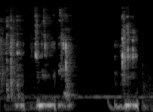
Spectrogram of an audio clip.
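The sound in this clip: A few quick clusters of key presses and clicks on a computer keyboard, crisp and clattery, with a low steady hum underneath and a short pause before the last burst.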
